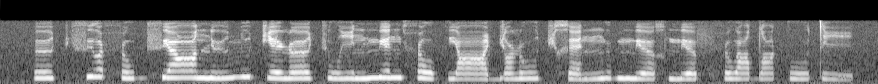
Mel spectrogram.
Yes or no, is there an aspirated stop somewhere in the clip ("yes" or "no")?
no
